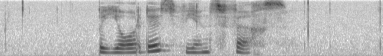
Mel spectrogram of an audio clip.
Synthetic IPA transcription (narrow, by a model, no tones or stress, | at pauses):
b̥əjɑːrdəsviənsfəχs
